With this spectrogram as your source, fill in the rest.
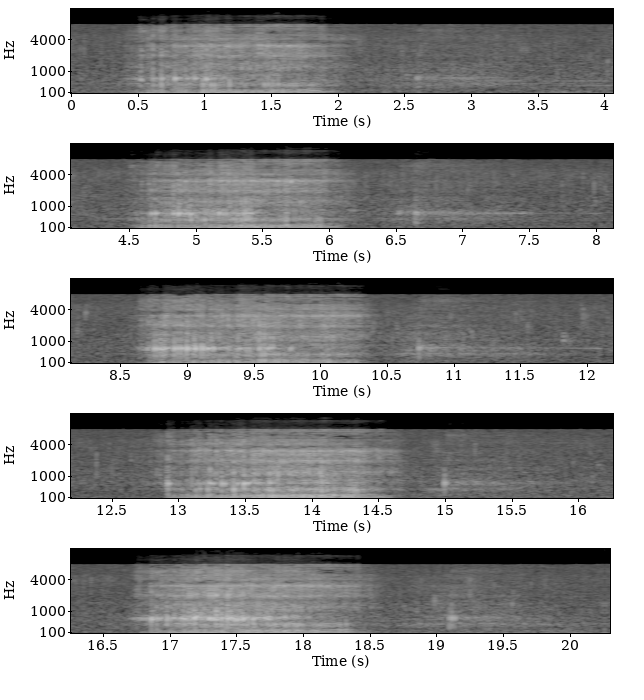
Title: Snoring [Slowed | Reverb]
